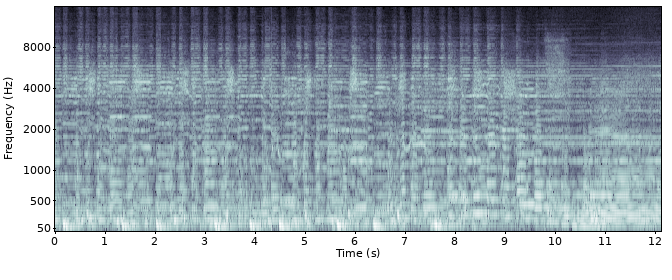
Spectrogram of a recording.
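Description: Live street band of brass and other wind instruments playing a tune over a steady low drum beat; about ten seconds in the beat drops out, leaving held chords.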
